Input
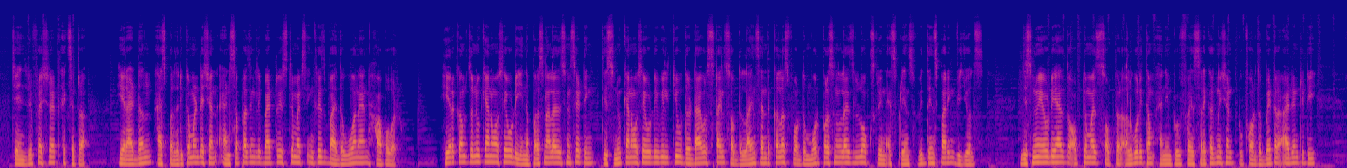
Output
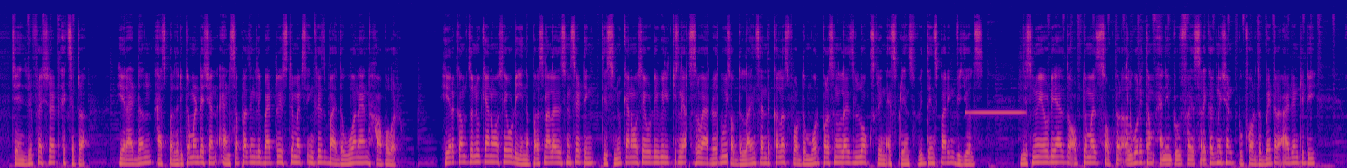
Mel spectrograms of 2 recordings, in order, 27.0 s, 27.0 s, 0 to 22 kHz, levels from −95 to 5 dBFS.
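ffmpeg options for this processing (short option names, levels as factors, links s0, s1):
-filter_complex "[0:a]asettb=1/sr,asplit=3[s0][s1][s2];[s0]atrim=end=19.304[s3];[s1]atrim=start=19.3:end=20.53,asetpts=PTS-STARTPTS,afade=t=in:d=0.004:c=qsin,afade=t=out:st=1.226:d=0.004:c=qsin,aeval=exprs='val(0)+0.00794*sin(2*PI*1400*n/s)':c=same[s4];[s2]atrim=start=20.526[s5];[s3][s4]acrossfade=d=0.004:c1=hsin:c2=qsin[s6];[s6][s5]acrossfade=d=0.004:c1=qsin:c2=hsin,asettb=1/sr,asplit=3[s7][s8][s9];[s7]atrim=end=22.334[s10];[s8]atrim=start=22.33:end=24.72,asetpts=PTS-STARTPTS,afade=t=in:d=0.004:c=qsin,afade=t=out:st=2.386:d=0.004:c=qsin,aecho=1:1:5.8:0.92,atrim=end_sample=105399[s11];[s9]atrim=start=24.716[s12];[s10][s11]acrossfade=d=0.004:c1=hsin:c2=qsin[s13];[s13][s12]acrossfade=d=0.004:c1=qsin:c2=hsin,asplit=3[s14][s15][s16];[s14]atrim=end=13.512[s17];[s15]atrim=start=13.508:end=14.552,asetpts=PTS-STARTPTS,areverse[s18];[s16]atrim=start=14.548[s19];[s17][s18]acrossfade=d=0.004:c1=hsin:c2=hsin[s20];[s20][s19]acrossfade=d=0.004:c1=hsin:c2=hsin,aemphasis=mode=production:type=75fm,aecho=1:1:1.5:0.38,acompressor=threshold=0.0316:ratio=6,volume=0.631"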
